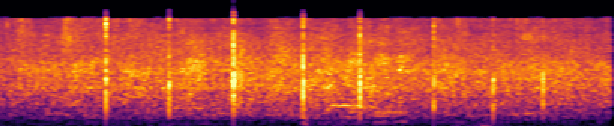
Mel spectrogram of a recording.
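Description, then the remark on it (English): An audience applauds a quintet that has been entertaining them, a steady dense wash of clapping, with a handful of sharper individual claps popping out above it at fairly regular intervals. “You'll be clapping all morning, so maybe another round”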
